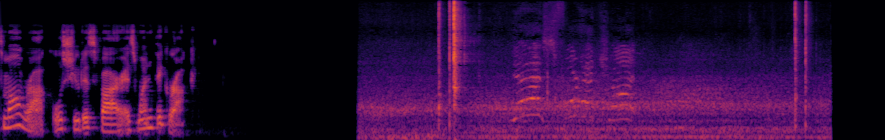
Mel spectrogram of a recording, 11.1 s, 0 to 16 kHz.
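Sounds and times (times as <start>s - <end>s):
child calling out: 6.4s - 8.1s.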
